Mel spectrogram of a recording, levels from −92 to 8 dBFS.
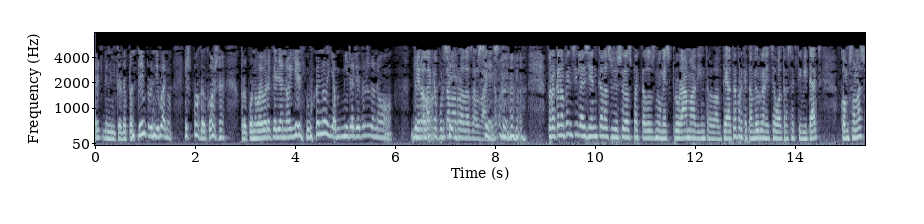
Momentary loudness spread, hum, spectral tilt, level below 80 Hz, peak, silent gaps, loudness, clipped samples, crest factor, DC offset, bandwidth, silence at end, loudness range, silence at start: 7 LU; none; -10.5 dB/octave; -42 dBFS; -2 dBFS; none; -17 LUFS; under 0.1%; 14 dB; 0.8%; 5.8 kHz; 0 s; 1 LU; 0 s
